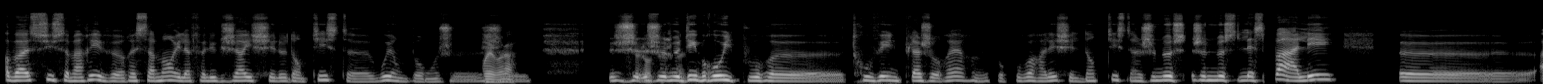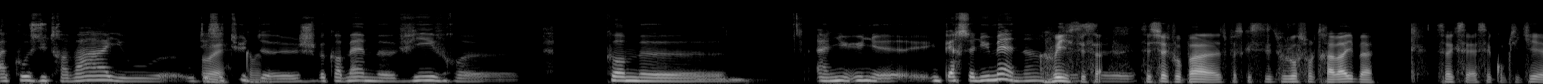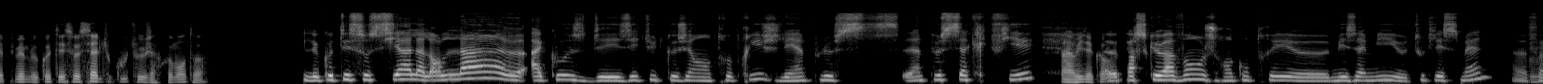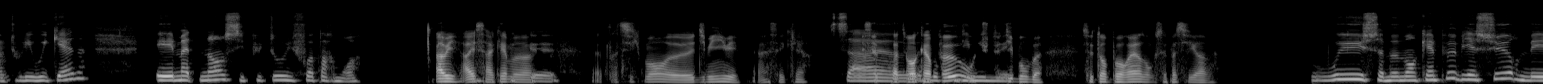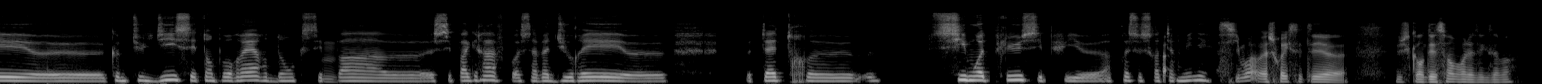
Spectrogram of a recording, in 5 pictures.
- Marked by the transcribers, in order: drawn out: "heu"; chuckle; stressed: "là"
- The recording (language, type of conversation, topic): French, podcast, Comment trouves-tu l’équilibre entre ta vie professionnelle et ta vie personnelle dans un quotidien toujours connecté ?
